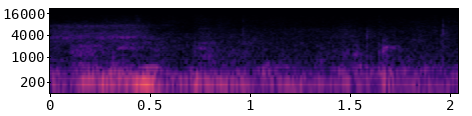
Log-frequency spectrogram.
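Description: Faint, indistinct voices and room noise in a meeting room, over a faint steady low hum.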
